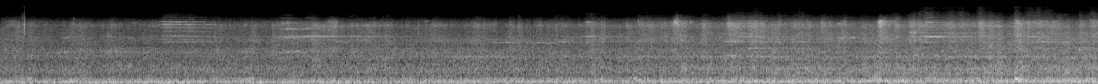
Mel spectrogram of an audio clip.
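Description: Diesel locomotive hauling a passenger train as it approaches, its engine rumbling steadily and growing slightly louder. A few wheel clicks on the rails come in the last few seconds.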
